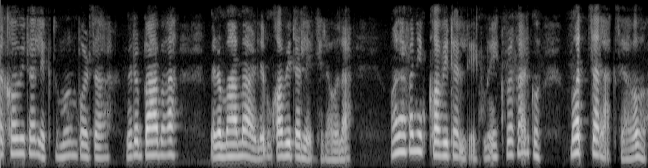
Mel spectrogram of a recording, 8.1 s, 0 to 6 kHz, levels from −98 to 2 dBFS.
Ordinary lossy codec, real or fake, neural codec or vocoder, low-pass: AAC, 48 kbps; real; none; 5.4 kHz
